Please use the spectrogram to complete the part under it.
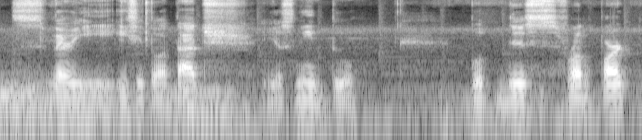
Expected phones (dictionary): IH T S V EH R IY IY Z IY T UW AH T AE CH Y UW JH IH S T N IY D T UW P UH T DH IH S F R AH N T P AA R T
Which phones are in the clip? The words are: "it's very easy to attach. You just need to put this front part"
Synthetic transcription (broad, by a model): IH T S V EH R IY IY S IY T UW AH T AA CH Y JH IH S N IY D T UW P UH T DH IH S F R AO N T P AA R T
